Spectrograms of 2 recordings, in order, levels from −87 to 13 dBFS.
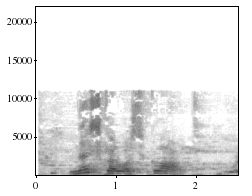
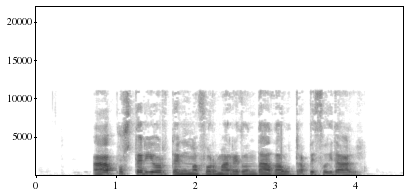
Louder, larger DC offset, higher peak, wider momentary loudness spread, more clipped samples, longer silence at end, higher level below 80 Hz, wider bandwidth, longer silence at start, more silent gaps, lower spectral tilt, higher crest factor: about the same, -21 LUFS vs -21 LUFS; neither; second, -6 dBFS vs -2 dBFS; first, 22 LU vs 9 LU; neither; second, 0 s vs 0.55 s; first, -54 dBFS vs -66 dBFS; about the same, 11.5 kHz vs 11.5 kHz; second, 0.05 s vs 0.75 s; neither; second, -3 dB/octave vs -5.5 dB/octave; second, 16 dB vs 22 dB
